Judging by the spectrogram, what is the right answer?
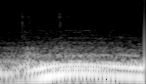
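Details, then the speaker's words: Cheap, rough manual Ford Mustang, sold as tow-only and just driven: engine revs rise and flare with a low rumble while the car barely pulls; clutch slipping, described as gone. Reverse works and transmission seems relatively healthy. "that clutch is gone who sweet Jesus Mary and Joseph"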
